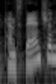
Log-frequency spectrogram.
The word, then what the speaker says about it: Constantia: David in Constantia, New York. Is that right? – There you go. Not too many people get that pronunciation right there, Ira.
